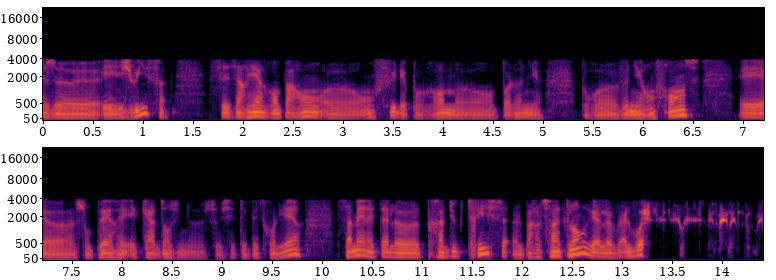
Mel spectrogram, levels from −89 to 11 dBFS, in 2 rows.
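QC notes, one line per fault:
13.22–14.42 s, codec payload misread: right after "parle cinq langues elle", the speech gives way to garbled noise and warble that barely tracks it. The receiver takes octet-aligned AMR frames as bandwidth-efficient ones, so every field is read from the wrong bit position and the decoder synthesises from meaningless parameters. It runs to the end of the clip. Before it, the narrowband AMR sound, with nothing above 4 kHz, shows light codec coloration that fits 12.2 kbps.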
